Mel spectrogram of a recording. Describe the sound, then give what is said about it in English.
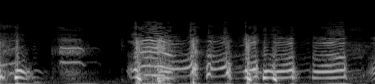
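A looped sobbing sound effect: a voice cries in a series of broken, wavering sobs and wailing bursts with short gaps between them. “This is the one I wanted. Sobbing. Can we just repeat the loop that one?”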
